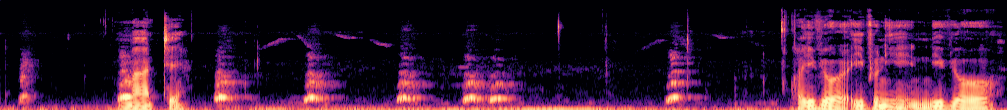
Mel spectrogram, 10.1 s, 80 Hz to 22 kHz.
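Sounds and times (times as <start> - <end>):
steady low hum: 0.0 - 10.0
dog barking: 0.2 - 0.4, 1.2 - 1.5, 2.1 - 5.3, 6.6 - 7.0.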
